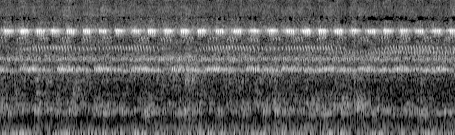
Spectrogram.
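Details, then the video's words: Steady cricket chirps, used as a rat-repelling lullaby and bird-training sound, pulse quickly and regularly at a high pitch, a fainter lower band running alongside throughout. "Suara jangkik pengusir tikus pengantar tidur"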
